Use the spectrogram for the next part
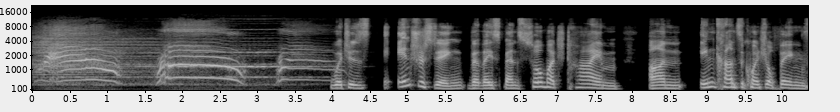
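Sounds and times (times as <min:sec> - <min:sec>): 
cat stuck in a tree yowling: 0:00.0 - 0:04.2
speech: 0:04.0 - 0:10.3.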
